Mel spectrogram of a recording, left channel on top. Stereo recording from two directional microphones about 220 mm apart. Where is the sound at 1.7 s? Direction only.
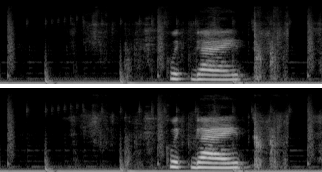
40° right (ahead or behind).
